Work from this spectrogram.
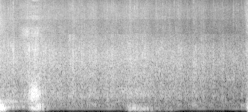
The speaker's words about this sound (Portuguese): Aleluia. Aplauda Jesus.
